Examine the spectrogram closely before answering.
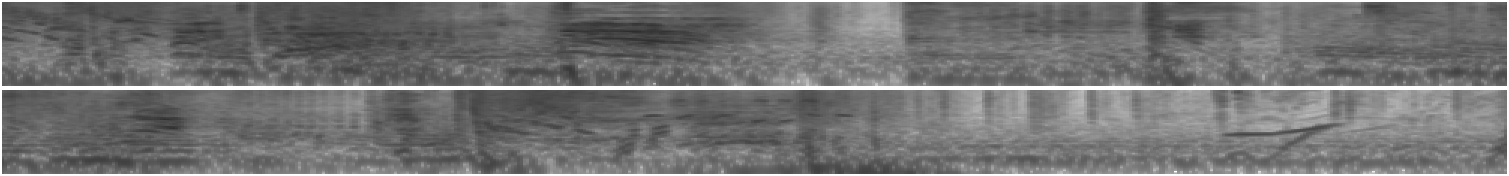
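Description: Blade strikes land with sharp hits.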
